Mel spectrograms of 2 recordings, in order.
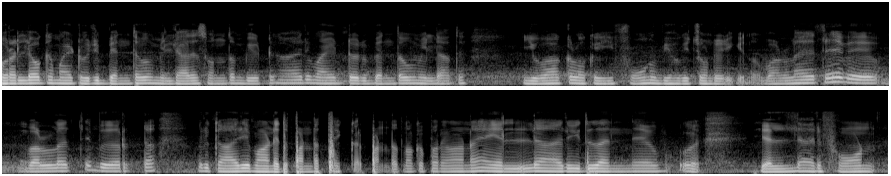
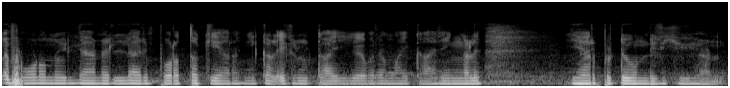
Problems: none marked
